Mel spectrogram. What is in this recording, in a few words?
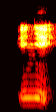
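"inyik", Malay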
